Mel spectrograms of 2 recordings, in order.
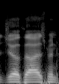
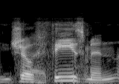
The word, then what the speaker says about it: Theismann: redskins but cheers to joe theismann for taking that and i know it ended his career but well joe thiesman until he decided to change the pronunciation of his name to rhyme with heisman okay on that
